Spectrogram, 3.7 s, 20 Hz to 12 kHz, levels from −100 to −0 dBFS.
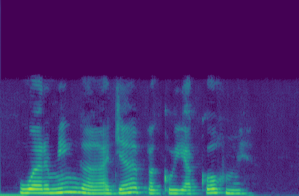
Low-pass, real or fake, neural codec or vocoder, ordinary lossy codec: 7.2 kHz; fake; codec, 16 kHz, 4 kbps, X-Codec, HuBERT features, trained on balanced general audio; MP3, 96 kbps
